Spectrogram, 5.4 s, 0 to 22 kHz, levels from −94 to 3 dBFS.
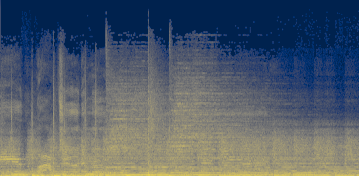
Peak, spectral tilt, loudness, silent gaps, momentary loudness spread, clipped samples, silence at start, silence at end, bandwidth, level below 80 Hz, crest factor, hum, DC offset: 0 dBFS; -5 dB/octave; -12 LUFS; none; 3 LU; under 0.1%; 0 s; 0 s; 15.5 kHz; -20 dBFS; 12 dB; none; under 0.1%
